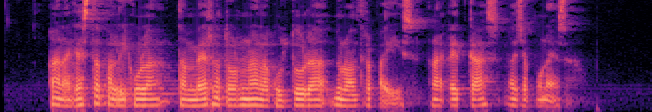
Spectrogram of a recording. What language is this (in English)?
Catalan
